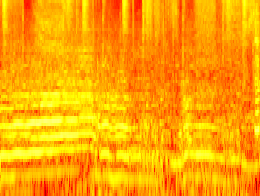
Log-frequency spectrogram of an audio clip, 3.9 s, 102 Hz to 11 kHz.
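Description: Lamborghini Huracán STO with its 7-speed dual-clutch gearbox pulls hard on a race track, loud and close, its engine note climbing in steady rising harmonics with a brief dip midway, no talking.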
